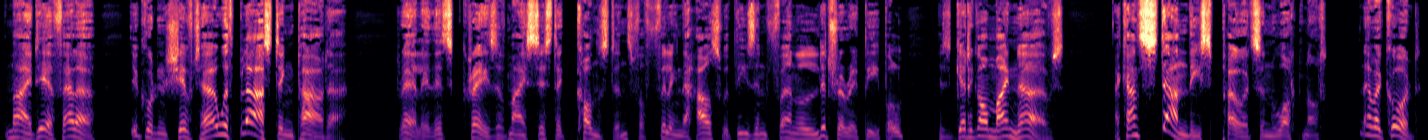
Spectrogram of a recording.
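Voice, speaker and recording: A man's voice: mid-range voice, sing-song, moderate pace, no echo, clean studio sound, voice pushed up. A man voicing a fussy, absent-minded old lord in an audiobook, with a stammering, blurting way of talking. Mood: exasperated.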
